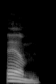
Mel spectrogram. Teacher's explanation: Your lips close. The sound gradually fades back into silence.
